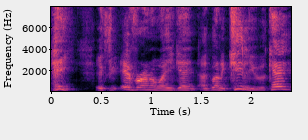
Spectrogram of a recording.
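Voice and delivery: fast, high, loud warning; threatening mum. Retold or imitated. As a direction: lay down the threat as an angry mother. Mum threatens child in story.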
